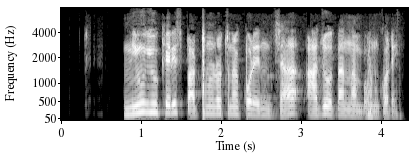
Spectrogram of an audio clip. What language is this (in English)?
Bangla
